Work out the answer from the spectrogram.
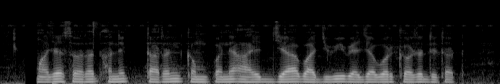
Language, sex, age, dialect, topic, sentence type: Marathi, male, 18-24, Standard Marathi, banking, statement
